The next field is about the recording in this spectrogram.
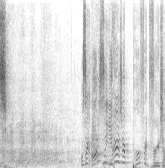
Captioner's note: audience laughing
